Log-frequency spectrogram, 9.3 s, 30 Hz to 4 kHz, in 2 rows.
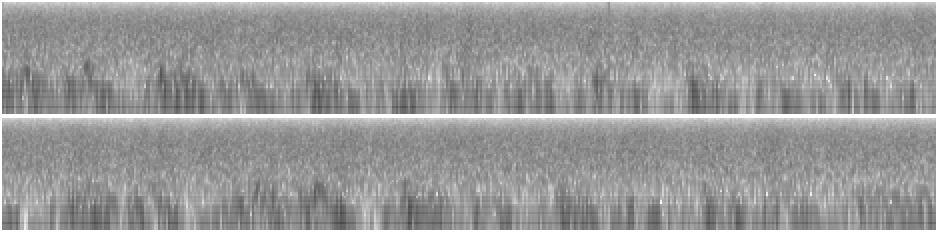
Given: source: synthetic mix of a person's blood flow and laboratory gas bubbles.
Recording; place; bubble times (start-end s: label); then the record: Doppler ultrasound of blood flow; precordium
no bubbles
From the record:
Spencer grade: 0 (complete lack of bubble signals)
